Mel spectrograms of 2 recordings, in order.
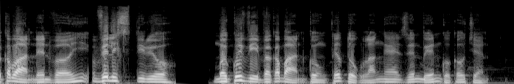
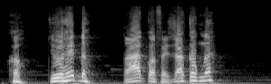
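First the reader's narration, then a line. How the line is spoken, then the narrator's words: Frenzied roaring. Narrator (Vietnamese): Văn Thiên Hào buột miệng gầm hét như điên như khủng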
